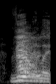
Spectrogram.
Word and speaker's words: vehemently: I was stressing the second syllable.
